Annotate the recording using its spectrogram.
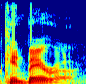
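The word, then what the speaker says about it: Canberra: know why I know that Petra cor saying pronounce it canra now there you go CRA cbera so canbera C I tried I tried Petra cor I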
